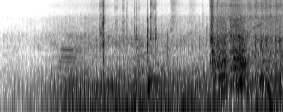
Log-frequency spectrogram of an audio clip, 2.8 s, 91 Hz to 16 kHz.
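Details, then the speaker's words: Mitsubishi Adventure 4D56 diesel with months-long morning hard starting, tested after glow plug fix; catches almost instantly with one click and settles into steady even idle, clean healthy start. ">> Allr. One click na. Okay na po. One click na."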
